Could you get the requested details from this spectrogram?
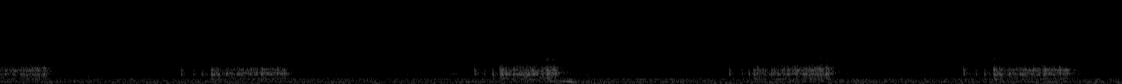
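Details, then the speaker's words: Lecture demonstration of fine crackles, high-pitched, low-amplitude, short-duration popping from air passing through airway secretions, heard over regular breath sounds. "High pitch, low amplitude, short duration."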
